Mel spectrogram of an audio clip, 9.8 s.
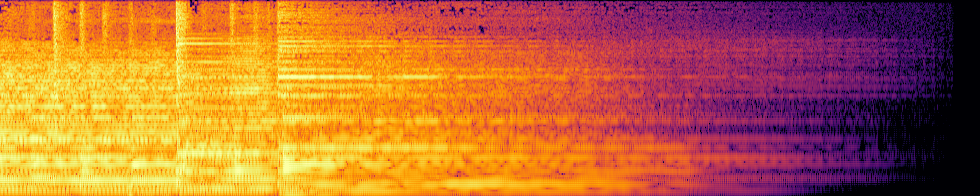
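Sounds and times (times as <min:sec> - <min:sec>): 
music mix: 0:00.0 - 0:07.5.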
